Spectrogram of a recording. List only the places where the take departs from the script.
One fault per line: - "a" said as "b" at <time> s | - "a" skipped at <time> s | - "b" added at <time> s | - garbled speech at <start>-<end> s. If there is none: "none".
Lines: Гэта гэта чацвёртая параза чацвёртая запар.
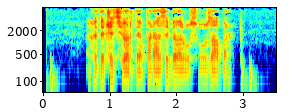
- "гэта" skipped at 0.9 s
- "чацвёртая" said as "беларусаў" at 2.0 s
